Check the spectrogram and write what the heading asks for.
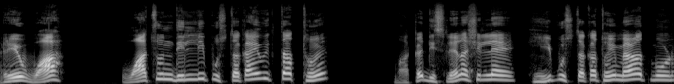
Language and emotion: Goan Konkani, surprised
